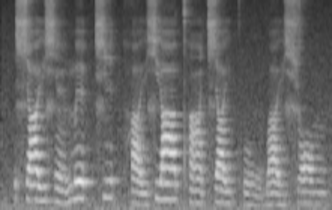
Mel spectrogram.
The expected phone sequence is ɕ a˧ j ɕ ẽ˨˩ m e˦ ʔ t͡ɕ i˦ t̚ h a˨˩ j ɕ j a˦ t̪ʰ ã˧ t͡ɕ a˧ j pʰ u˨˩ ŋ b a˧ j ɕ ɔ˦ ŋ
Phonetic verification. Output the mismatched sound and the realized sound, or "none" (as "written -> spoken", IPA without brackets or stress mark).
none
